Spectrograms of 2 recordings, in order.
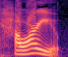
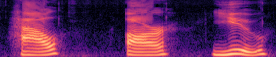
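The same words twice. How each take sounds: First: The words are said quickly and run together. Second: The words are said slowly and separately. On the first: This is how people really spoke here. "I thought everybody spoke so fast" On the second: This is how it was taught at the camp. "they were slow"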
